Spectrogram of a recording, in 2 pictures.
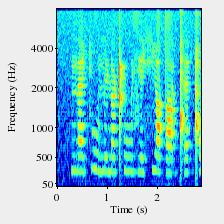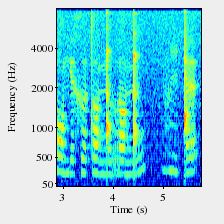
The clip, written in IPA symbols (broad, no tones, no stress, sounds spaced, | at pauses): n æ c u n i ɳ ʌ ʈʰ u zʲ ɛ ç i tˤ ə˞ ǃʼ ɛ ǃʼ ɔ nʲ ɛ x ə t ʌ ŋ͡ǃ ʊ r ʌ ŋ͡ǃ u | v i ǃ ɛ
